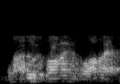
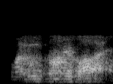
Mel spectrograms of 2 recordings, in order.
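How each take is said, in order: First: Slowed down, weighing each word; slow rhetorical question. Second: Much higher, disbelieving, leaning on "would"; incredulous question. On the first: Asking the listener slowly why Ryan would lie. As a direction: ask it slowly, letting it hang. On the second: Pressing the listener again with high-pitched disbelief. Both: Real, not acted.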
